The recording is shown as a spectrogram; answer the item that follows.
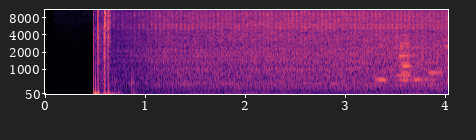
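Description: A few sharp clicks, then a steady, rapidly pulsing mechanical rumble. A voice begins near the end.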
